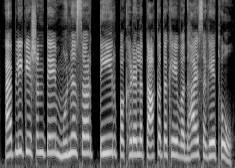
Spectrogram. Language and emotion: Sindhi, neutral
